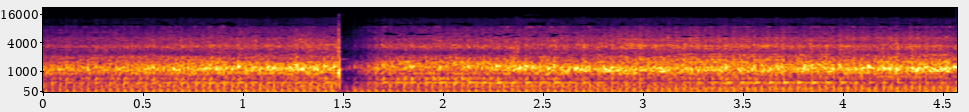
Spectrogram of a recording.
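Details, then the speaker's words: Oliver 1450 diesel tractor just after its first oil change in years, started with a boost: loud, steady chug about four beats a second, even firing, no smoke, good oil pressure; running better than before: normal running. "but I think little Freddy's running a lot better and I don't even smoke"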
